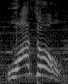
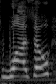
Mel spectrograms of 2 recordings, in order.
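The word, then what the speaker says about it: oiseau: you okay and I like okay fine that's pronounced wazo how do you okay so fine Birds singular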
